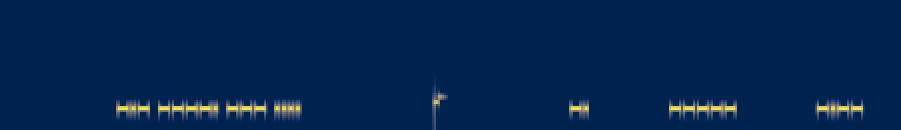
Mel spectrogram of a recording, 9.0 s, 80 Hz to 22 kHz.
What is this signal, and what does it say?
Morse code, heard as a keyed tone, about 35 wpm, spaced as for 17 wpm, 700 Hz. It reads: K9OH N0Y
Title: USA Call Signs - 4 Characters - 8x Character Spacing - 35wpm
